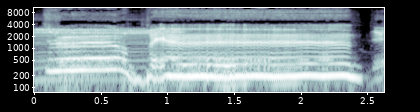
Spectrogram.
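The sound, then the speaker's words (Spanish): A voice imitates a passing boat's horn with a long, loud, droning hum that dips briefly then holds steady for about two seconds before a short break and restart. “Pero que escuche el barco.”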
